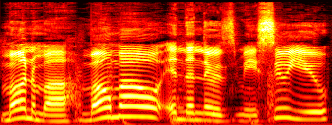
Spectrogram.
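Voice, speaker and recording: A woman chatting casually as she answers viewer questions, animated and slangy, given to exclaiming. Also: fairly high pitch, normal speed. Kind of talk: casual chat Q&A.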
